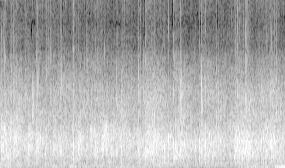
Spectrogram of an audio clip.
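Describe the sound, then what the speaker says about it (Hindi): A crowd claps loudly and continuously at a women's club installation ceremony, dense applause filling the whole moment without pause. "अरे वाह, ताली का प्रोग्राम है।"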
